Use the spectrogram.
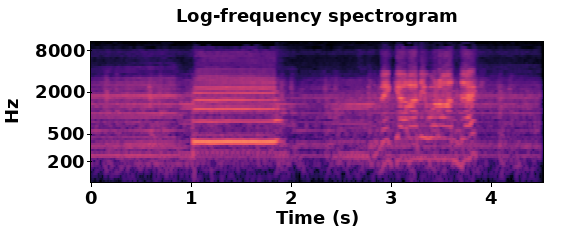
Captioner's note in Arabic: صوت بوق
